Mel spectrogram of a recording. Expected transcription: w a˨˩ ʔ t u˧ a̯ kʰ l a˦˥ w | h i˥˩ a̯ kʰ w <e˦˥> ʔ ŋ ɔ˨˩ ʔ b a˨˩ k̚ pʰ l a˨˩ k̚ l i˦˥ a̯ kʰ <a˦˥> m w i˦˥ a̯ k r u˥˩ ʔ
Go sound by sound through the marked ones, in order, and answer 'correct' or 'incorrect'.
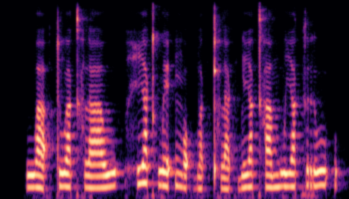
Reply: correct, correct

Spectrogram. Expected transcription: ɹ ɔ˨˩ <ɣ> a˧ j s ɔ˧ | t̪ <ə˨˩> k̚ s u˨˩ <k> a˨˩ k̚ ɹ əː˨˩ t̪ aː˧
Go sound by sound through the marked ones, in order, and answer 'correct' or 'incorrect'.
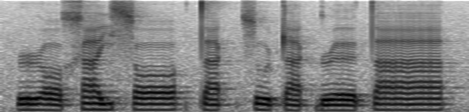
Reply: incorrect: x, incorrect: a˨˩, incorrect: ʈ

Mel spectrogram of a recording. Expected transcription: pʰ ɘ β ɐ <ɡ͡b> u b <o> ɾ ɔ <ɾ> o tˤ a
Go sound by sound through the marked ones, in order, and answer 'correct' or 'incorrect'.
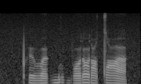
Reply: correct, incorrect: ɔ, correct

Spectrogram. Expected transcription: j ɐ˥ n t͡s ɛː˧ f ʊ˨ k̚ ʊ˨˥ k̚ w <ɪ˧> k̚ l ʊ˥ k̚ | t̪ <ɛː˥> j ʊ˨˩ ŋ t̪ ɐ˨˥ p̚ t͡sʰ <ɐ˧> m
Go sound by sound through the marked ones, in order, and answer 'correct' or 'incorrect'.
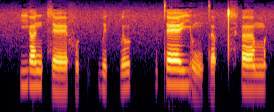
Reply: correct, correct, incorrect: ɐ˥

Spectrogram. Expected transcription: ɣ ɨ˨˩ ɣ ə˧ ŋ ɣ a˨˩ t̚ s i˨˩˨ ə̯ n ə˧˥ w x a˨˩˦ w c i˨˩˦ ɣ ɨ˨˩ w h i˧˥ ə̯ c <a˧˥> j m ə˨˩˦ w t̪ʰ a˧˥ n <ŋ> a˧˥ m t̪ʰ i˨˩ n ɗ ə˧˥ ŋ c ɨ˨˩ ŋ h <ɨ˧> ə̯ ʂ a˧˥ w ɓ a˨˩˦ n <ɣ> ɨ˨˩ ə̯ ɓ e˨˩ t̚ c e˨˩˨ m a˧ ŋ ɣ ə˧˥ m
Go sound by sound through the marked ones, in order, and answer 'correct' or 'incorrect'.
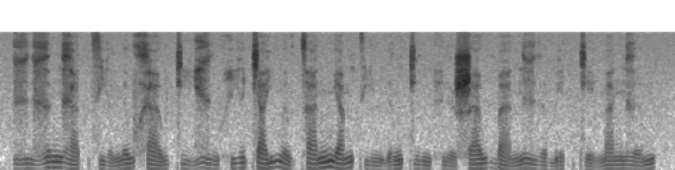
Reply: correct, incorrect: ɲ, incorrect: ɨ˨˩˨, correct

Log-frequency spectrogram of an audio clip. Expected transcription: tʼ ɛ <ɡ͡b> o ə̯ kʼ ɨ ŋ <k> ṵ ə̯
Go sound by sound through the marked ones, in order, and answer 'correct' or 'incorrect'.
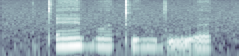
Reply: incorrect: b, incorrect: ɡ

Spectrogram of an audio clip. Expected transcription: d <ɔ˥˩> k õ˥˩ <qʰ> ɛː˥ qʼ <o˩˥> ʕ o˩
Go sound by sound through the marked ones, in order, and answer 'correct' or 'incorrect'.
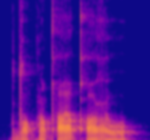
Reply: correct, incorrect: qʼ, correct

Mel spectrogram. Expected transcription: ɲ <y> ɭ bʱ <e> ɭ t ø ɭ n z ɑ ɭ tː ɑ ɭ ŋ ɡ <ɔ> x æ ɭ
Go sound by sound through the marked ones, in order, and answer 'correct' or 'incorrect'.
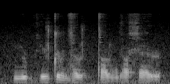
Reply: correct, incorrect: i, incorrect: ɑ

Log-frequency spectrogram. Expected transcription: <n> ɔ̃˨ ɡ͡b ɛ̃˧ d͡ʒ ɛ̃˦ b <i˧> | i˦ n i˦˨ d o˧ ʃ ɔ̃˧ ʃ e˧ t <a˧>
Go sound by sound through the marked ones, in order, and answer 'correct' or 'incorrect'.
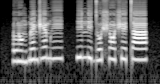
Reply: incorrect: l, incorrect: ĩ˧, correct

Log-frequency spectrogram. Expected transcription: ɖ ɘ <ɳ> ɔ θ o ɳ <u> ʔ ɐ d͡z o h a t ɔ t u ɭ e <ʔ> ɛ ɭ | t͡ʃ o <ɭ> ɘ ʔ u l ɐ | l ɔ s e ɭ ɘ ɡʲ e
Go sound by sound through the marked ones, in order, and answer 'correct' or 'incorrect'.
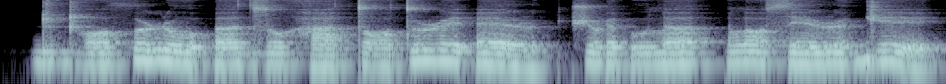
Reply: incorrect: ɖʱ, incorrect: o, correct, incorrect: ɽ

